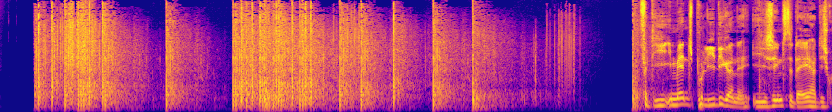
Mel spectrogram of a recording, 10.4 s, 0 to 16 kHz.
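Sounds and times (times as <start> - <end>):
New Year's Eve fireworks exploding in cracks and booms: 0.4 - 8.7
speech: 8.1 - 10.3.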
